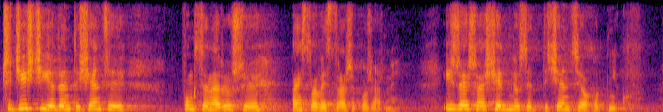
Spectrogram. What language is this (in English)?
Polish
